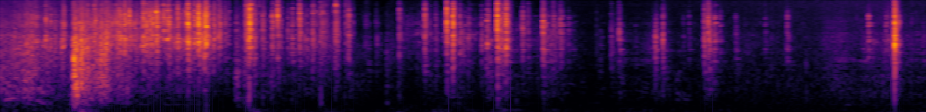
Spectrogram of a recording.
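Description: Nylon tent fabric and a plastic bag rustling and crinkling as they are handled, then a run of short, light clicks and taps as the gear is set down and moved.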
